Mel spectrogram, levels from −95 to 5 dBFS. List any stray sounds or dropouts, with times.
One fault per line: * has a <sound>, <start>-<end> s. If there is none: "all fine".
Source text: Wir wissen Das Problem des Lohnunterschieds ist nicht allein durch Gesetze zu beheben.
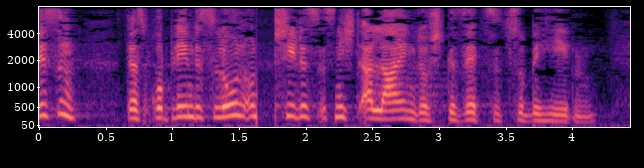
* has a dropout, 1.6-1.8 s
